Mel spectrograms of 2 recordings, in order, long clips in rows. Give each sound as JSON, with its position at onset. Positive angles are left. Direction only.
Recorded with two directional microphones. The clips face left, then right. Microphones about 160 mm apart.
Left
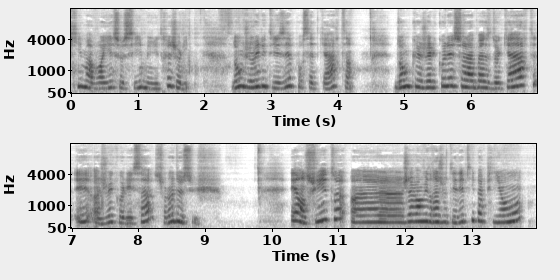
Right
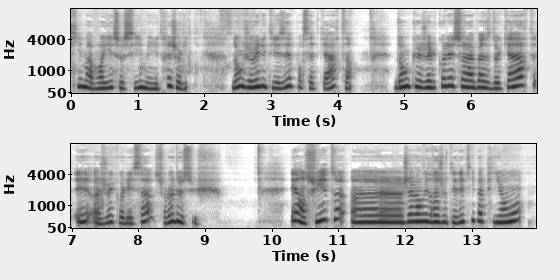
{"t": 0.0, "sound": "speech", "side_deg": -45}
